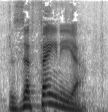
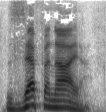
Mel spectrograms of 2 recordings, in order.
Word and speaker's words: Zephaniah: Now let's go to Zephaniah. Did I say that right? No. Zephaniah is where we're going to go.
